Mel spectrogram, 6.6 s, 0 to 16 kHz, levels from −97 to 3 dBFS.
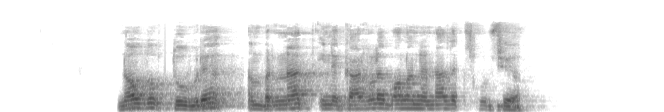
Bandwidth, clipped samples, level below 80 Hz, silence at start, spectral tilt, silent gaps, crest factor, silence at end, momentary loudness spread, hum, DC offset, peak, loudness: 7.6 kHz; under 0.1%; -66 dBFS; 1.2 s; -6.5 dB/octave; none; 20 dB; 1.4 s; 8 LU; none; under 0.1%; -16 dBFS; -35 LUFS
